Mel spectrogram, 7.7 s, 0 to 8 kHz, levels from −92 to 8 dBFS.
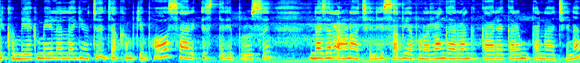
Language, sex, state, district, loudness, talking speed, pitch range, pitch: Garhwali, female, Uttarakhand, Tehri Garhwal, -19 LUFS, 165 wpm, 220-245 Hz, 235 Hz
